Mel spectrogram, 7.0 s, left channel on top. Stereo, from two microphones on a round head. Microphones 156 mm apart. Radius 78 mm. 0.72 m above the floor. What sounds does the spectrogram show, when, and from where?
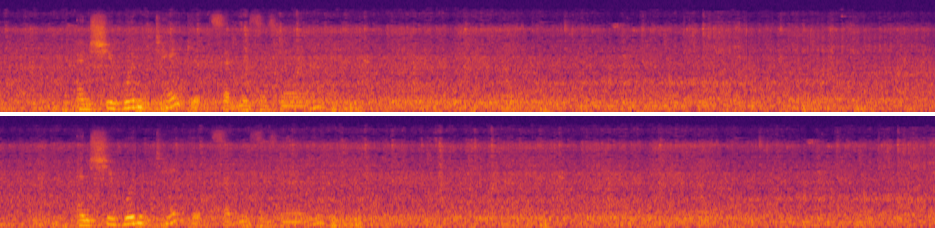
0.6 s a woman speaking: 10° left (ahead or behind), 0.7 m; by 2.5 s 55° left (ahead or behind), 0.9 m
